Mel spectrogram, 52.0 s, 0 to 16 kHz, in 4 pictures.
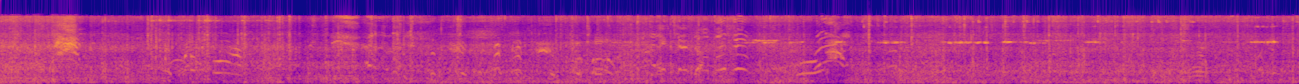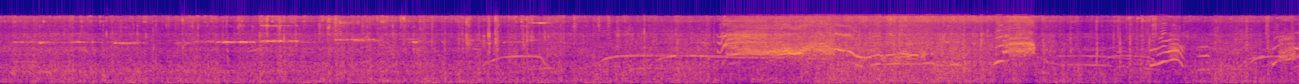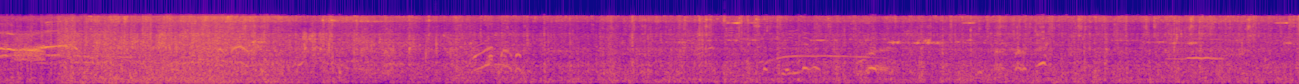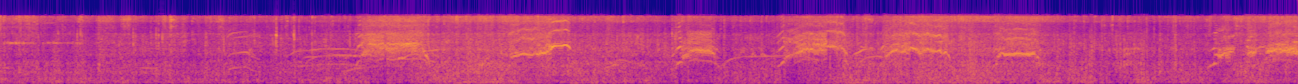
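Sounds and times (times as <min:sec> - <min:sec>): roller coaster rattle and rumble: 0:00.0 - 0:51.9
faint rider voices: 0:11.7 - 0:12.2.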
